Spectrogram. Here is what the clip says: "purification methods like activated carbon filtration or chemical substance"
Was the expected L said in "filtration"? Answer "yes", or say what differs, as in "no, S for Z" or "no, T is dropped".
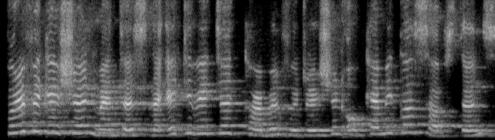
no, L is dropped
